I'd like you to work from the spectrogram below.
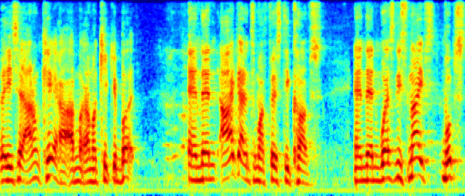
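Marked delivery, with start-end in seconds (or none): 0.3-1.7 put-on American Southern accent. Retelling what an actor on a movie set said: imitating a southern accent. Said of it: "he has a southern accent".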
